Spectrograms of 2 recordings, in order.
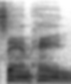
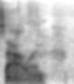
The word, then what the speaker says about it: Samhain: but it's spelled Samhain. So it looks like it says Samhain, but it's pronounced Samhain.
